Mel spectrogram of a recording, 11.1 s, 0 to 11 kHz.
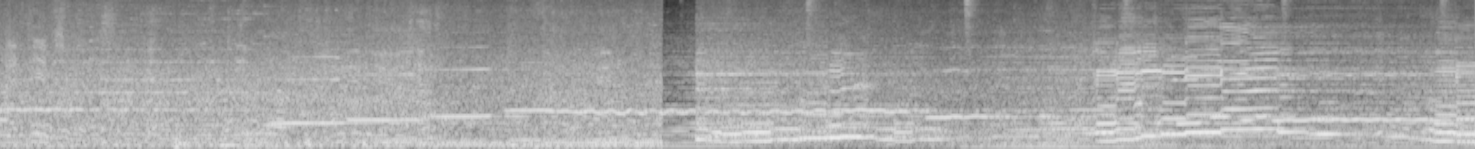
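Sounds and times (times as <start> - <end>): slow melody of long held notes: 0.0 - 11.0
street traffic: 0.0 - 11.0.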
